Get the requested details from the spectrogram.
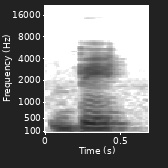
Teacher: in the word bete, you don't say the broad t sound which would normally be in that position, but bete because it's an English word adopted into Gaelic.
